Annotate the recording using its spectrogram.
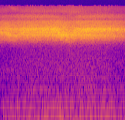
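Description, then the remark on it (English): A loud, steady buzzing chorus of cicadas drones on without a break, a dense high-pitched hum filling the whole stretch over a faint low rumble, with no voices. “I'm Curious City producer Jason Marck, and Amy feels like these cicadas that are driving her nuts seem louder than usual.”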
